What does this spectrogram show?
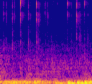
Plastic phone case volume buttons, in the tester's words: lightly tapping on them you can hear that it is rattling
